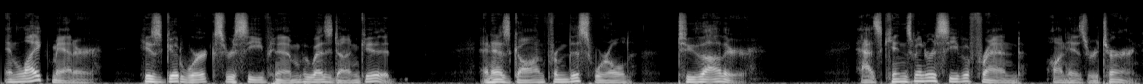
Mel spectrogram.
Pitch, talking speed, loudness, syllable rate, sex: 105 Hz, 145 wpm, -19 LUFS, 4.2 syllables/s, male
